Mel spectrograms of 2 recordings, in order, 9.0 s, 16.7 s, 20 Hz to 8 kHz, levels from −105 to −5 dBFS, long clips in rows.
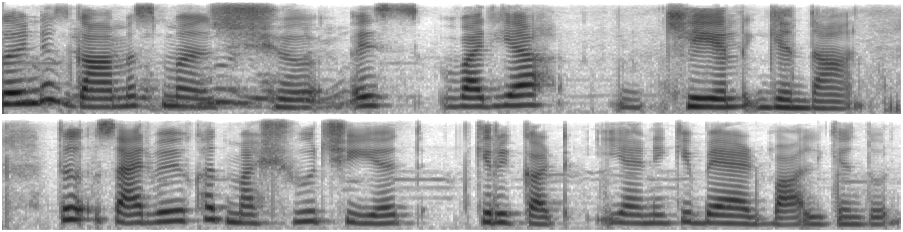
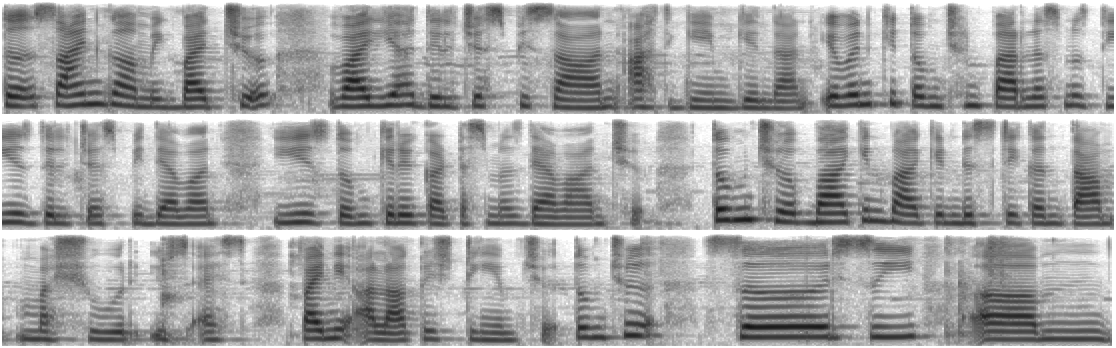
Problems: background sounds at intervals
